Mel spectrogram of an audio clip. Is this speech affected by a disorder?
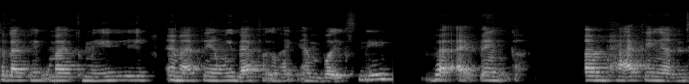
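Yes: cerebral palsy; from birth, born two months premature, 2 pounds 12 ounces, significant motor skill delays, physical and occupational therapy as child; speech impediment, people sometimes ask about it.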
